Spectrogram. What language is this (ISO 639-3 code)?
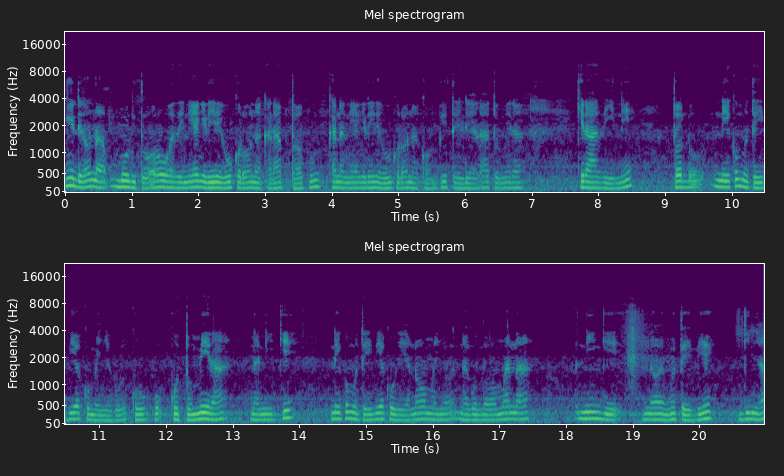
kik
